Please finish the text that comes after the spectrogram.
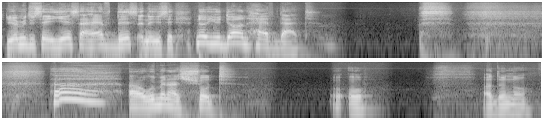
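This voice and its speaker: A man's voice: fairly high pitch, big pitch swings, measured pace, pauses often, a little mellow. A man hosting a casual livestream, reading out viewer comments and answering them in a brash, mocking, joking way, often breaking into laughter. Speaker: livestream host.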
